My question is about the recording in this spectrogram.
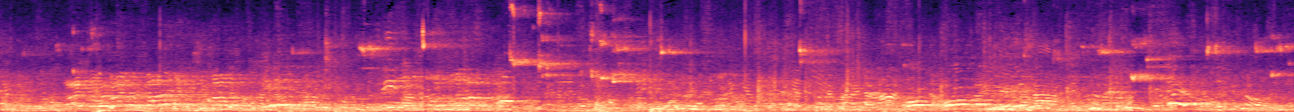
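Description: Indoor football in a sports hall: the ball thudding off feet and the hard floor again and again, with short high squeaks of shoes and players' shouts and spectator voices ringing in the echoing hall.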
